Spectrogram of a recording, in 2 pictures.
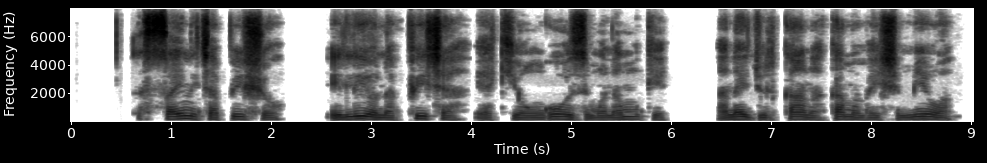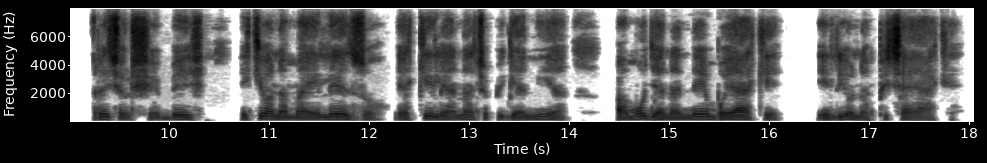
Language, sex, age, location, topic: Swahili, female, 25-35, Mombasa, government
